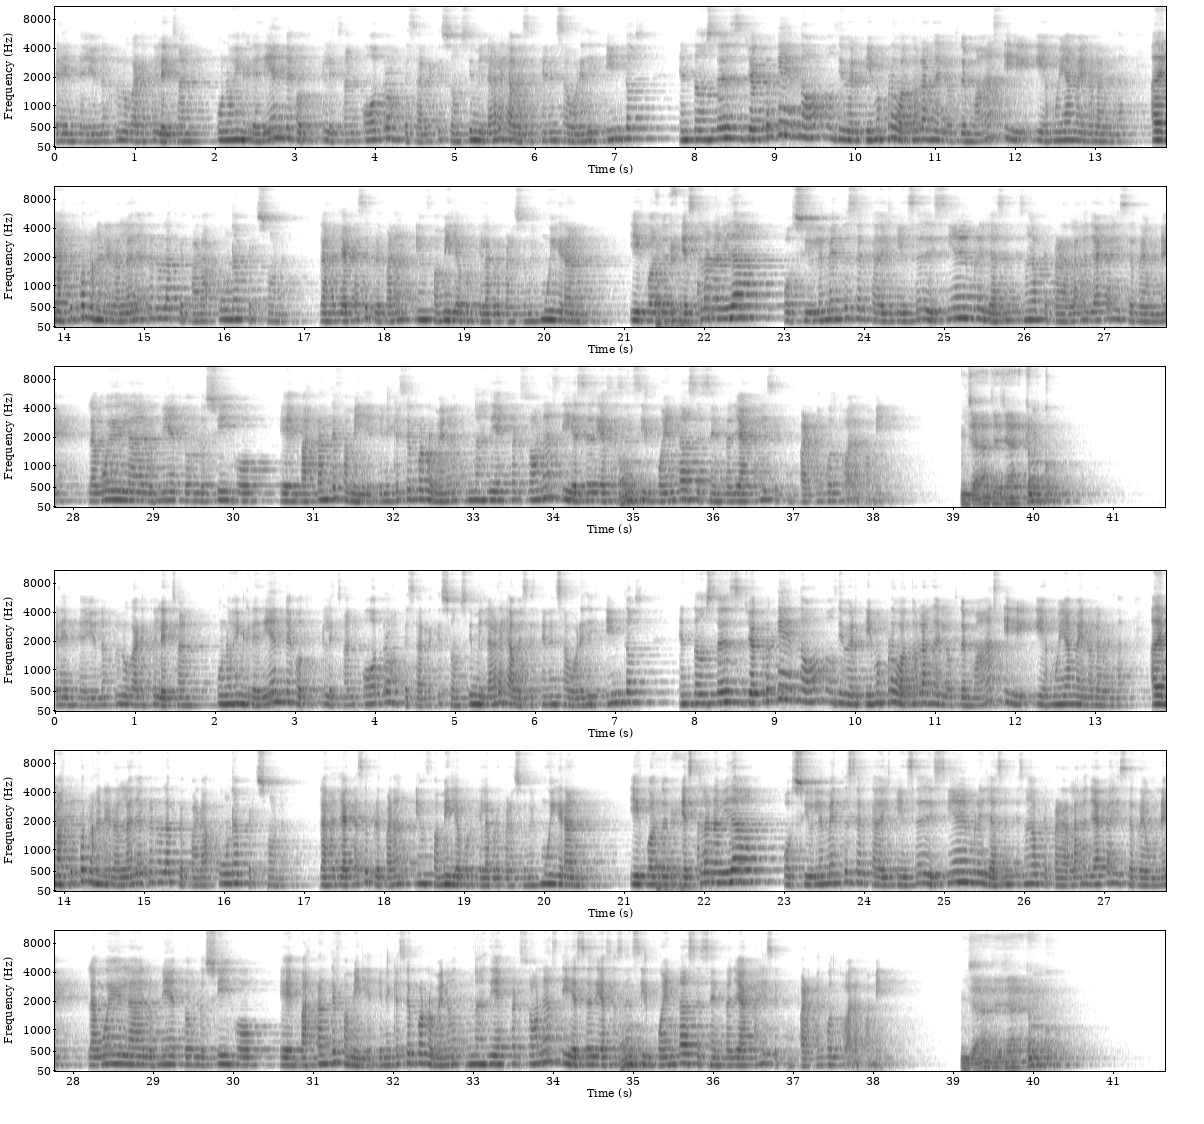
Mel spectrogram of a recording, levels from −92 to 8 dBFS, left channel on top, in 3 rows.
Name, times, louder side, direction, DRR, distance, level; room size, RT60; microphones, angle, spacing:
voice 1, 0.0-1.7 2.0-7.3 7.8-13.3 13.7-16.8 17.2-20.5 21.1-22.6 23.0-27.8 28.2-30.2 30.6-38.1, right 1 dB, 25° right, 4 dB, 0.5 m, -31 dB
voice 2, 39.1-40.2, left 2 dB, 45° left, 2 dB, 0.7 m, -32 dB
9.0 x 4.3 x 2.9 m, 1.3 s
head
